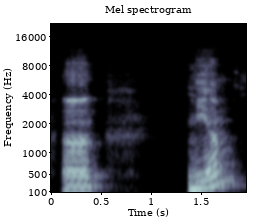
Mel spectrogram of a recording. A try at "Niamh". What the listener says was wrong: It's Niamh. Niamh. Niamh. The MH is a V.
